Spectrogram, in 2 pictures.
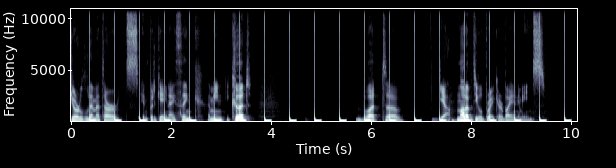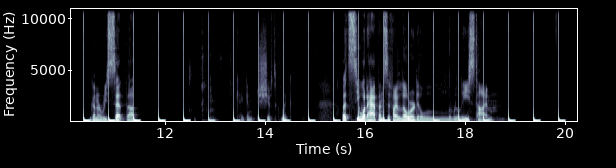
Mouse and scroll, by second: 10.5 middle click, 11.1 click, 11.2 click, 13.4 shift+click, 14.0 shift+click, 14.6 shift+click, 18.9-20.2 drag.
